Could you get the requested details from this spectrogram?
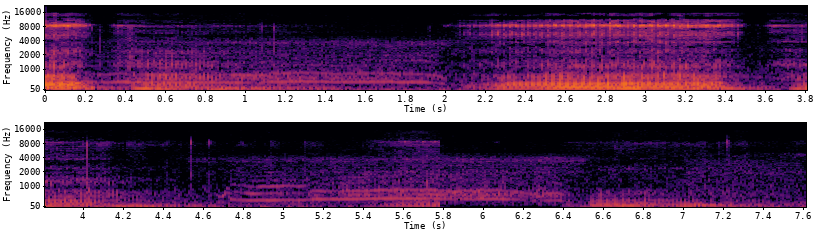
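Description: Loud rough, rattling sleep breaths with vibrating, tonal stretches between quieter breaths: snoring.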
